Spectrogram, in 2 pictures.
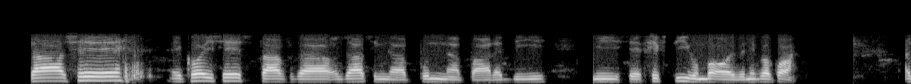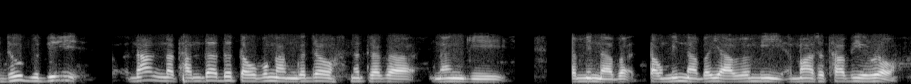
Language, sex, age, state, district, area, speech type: Manipuri, male, 18-30, Manipur, Kangpokpi, urban, conversation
